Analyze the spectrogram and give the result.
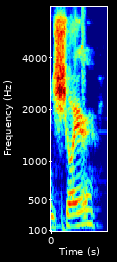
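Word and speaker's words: Scheur: Um, and you can state your name and um spell it for the record. Hello. Hear me? My name is Shyer.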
